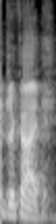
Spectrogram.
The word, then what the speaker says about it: Takei: is it Takei or Takai? He says Takei. George Takei actually says Takei.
